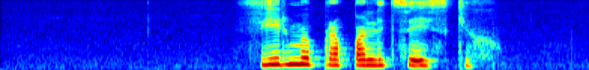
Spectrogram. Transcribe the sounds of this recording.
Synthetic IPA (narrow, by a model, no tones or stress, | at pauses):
fʲilʲmɨpɾɐpɐlʲit̪sɛjskʲix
